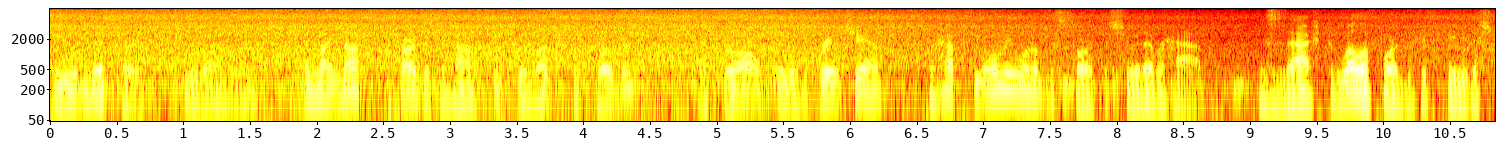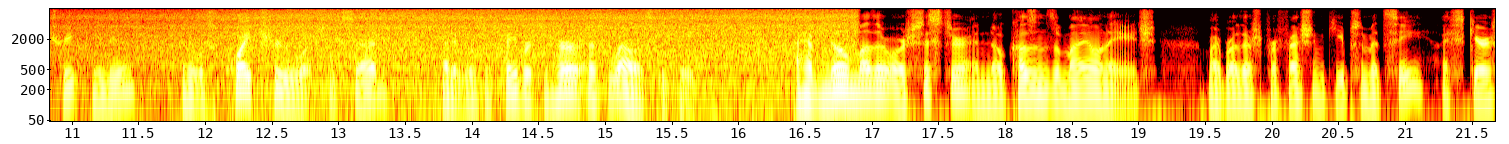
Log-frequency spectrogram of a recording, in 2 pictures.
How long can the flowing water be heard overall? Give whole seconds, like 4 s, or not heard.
17 s.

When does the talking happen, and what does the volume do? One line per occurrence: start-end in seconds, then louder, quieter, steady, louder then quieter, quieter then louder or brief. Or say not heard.
0.0-15.7 louder
16.4-21.6 quieter.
